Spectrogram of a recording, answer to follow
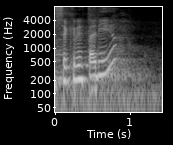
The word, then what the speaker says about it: secretaria: Então, aqui não há acento na secretaria, eu tirei a terceira. Nós falamos secretaria ou secretaria? Secretari. Então, a sílaba tônica é o ri.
